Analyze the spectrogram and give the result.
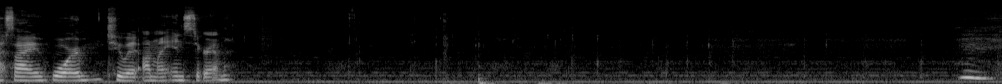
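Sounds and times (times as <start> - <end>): steady low hum: 0.0 - 10.0
chewing crunchy food: 2.3 - 9.5.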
